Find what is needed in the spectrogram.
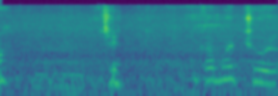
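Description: A woman speaking briefly, with a steady low rumble of background noise underneath throughout.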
